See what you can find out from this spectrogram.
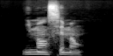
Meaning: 1. immensely 2. tremendously
- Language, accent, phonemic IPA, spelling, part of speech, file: French, France, /i(m).mɑ̃.se.mɑ̃/, immensément, adverb, LL-Q150 (fra)-immensément.wav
